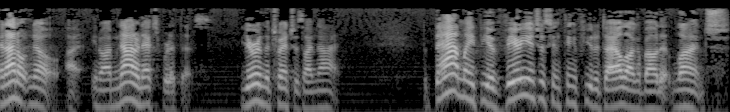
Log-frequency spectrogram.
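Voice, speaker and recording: A man talks at a fairly quick pace in an unremarkable speaking voice with a fairly high pitch. His loudness swings a lot. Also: ordinary pitch variation. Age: 50s. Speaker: educator giving a workshop. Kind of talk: lecture. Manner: conversational, engages audience.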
